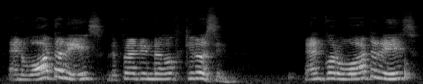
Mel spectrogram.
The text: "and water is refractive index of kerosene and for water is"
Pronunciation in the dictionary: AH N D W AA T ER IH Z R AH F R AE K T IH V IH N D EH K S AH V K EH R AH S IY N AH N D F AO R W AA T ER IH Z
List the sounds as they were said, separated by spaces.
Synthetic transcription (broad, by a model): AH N D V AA T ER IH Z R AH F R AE T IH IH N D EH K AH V K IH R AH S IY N AH N D F AO R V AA T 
